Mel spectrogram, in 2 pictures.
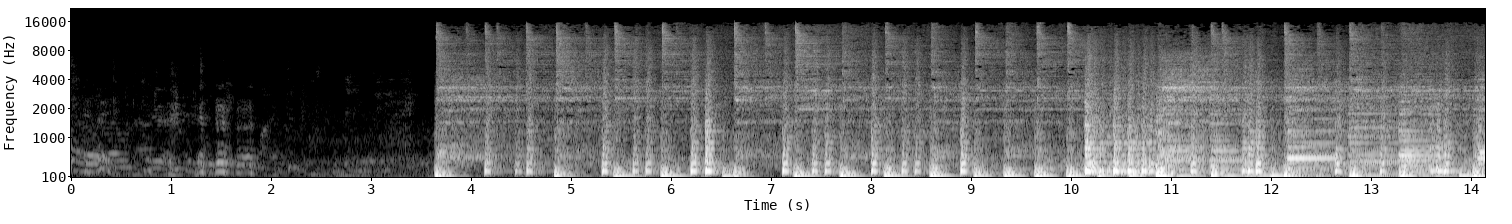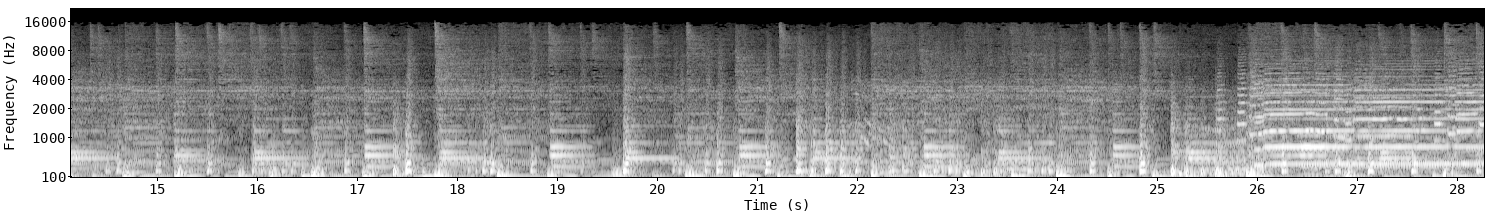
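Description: A jazz rhythm section starts up abruptly about three and a half seconds in: a drum kit with sharp snare and rim hits over a steady upright bass line, and a Yamaha grand piano comping. From about ten seconds on the piano fills in more fully and the music grows louder.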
